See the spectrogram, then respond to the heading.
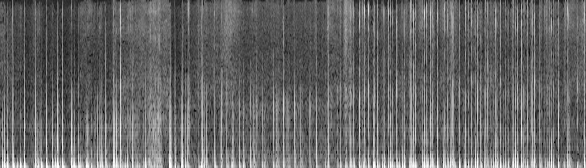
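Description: Long nails tap and scratch quickly across the surface of a round, flat, plate-sized disc of solid cork. Dozens of fast, chaotic taps sound dull and low, with short dry attacks, almost no ring and no bright edge.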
